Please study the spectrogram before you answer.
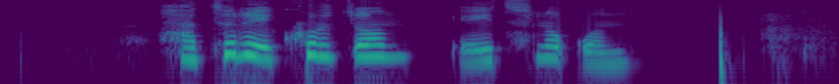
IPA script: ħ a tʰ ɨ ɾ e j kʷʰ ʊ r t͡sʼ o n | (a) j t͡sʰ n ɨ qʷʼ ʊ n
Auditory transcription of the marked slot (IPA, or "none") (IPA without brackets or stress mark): e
